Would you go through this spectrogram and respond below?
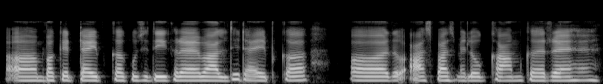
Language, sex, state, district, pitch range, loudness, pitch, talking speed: Hindi, female, Odisha, Nuapada, 180-185 Hz, -16 LUFS, 180 Hz, 190 wpm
